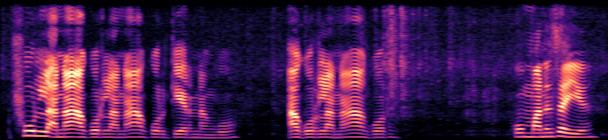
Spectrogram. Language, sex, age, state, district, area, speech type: Bodo, female, 45-60, Assam, Udalguri, rural, spontaneous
